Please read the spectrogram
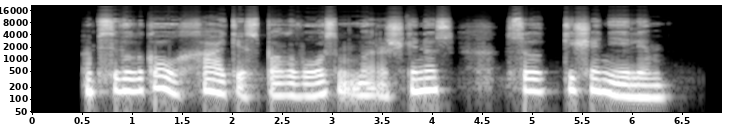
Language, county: Lithuanian, Kaunas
